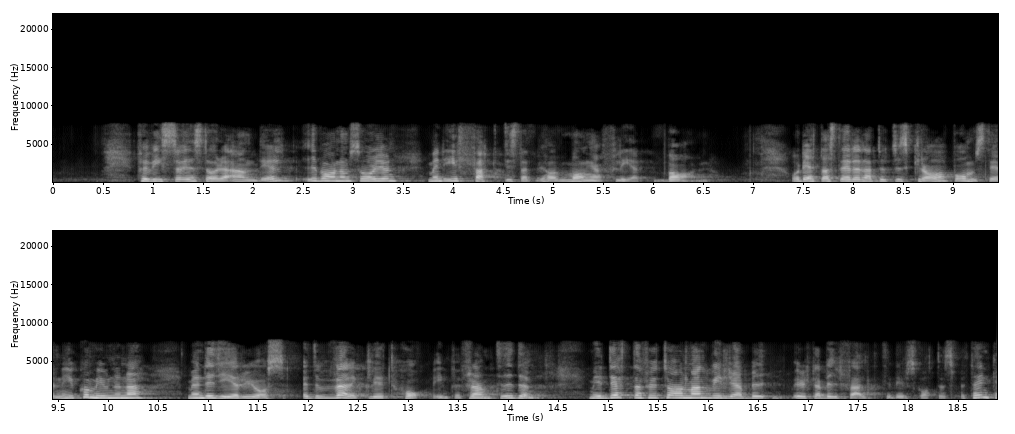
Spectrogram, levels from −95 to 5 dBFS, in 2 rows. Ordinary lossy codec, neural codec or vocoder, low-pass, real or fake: none; codec, 16 kHz, 4 kbps, X-Codec, WavLM features, trained on Multilingual LibriSpeech; none; fake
